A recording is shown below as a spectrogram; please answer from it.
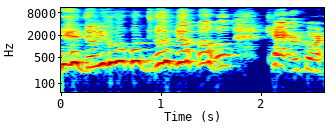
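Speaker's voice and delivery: talking through laughter, high-pitched and drawn out. Pressing the listener after a blunt remark, laughing while talking. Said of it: "I know I'm laughing".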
